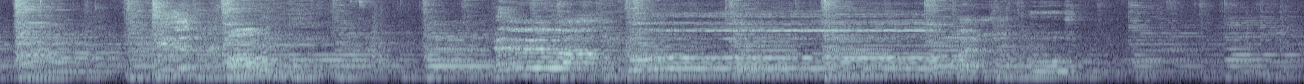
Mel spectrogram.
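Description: Solo acoustic guitar strummed live, with a voice holding long sung notes over it through the middle; the playing grows softer near the end.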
